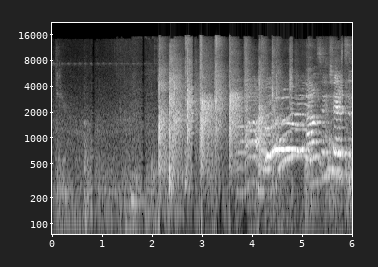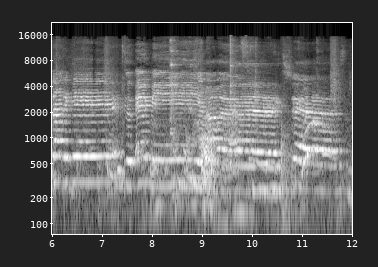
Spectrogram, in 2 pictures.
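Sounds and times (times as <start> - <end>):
hands clapping in rhythm: 2.1 - 5.0
voices singing: 4.8 - 12.0.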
